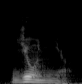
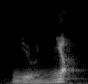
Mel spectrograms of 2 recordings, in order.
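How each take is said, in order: First: The stress is on the first syllable. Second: The stress is on the second syllable. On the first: "pronunciamo con un volume maggiore la prima delle due sillabe" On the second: "l'accento si trovi sulla lettera O, quindi sulla seconda sillaba"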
